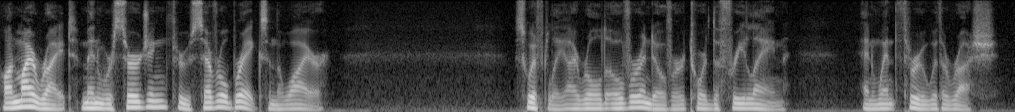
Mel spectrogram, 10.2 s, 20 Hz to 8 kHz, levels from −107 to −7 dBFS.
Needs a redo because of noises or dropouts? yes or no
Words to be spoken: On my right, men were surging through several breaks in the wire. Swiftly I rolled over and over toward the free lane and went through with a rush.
no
